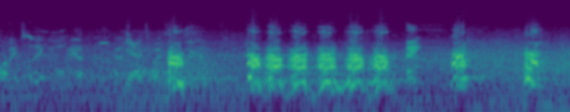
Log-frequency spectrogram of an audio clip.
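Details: Highly aggressive German Shepherd, arriving for a six-week board and train, during a hand off to a trainer in Buffalo, NY; a quick run of six sharp barks, then two more single barks, with a man speaking beforehand.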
